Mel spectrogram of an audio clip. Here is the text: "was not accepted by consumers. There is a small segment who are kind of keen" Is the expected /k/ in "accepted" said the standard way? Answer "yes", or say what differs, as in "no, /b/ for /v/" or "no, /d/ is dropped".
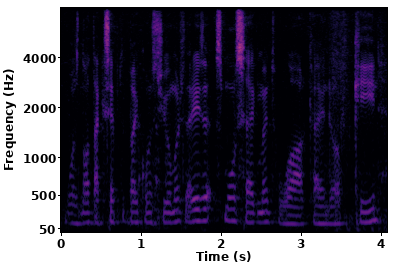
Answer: yes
